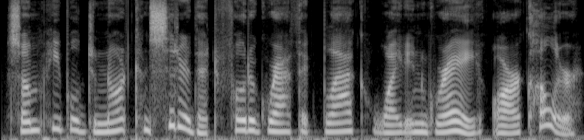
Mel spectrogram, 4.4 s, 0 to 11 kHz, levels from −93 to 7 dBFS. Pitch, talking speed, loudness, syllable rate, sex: 215 Hz, 180 wpm, -20 LUFS, 5.3 syllables/s, female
